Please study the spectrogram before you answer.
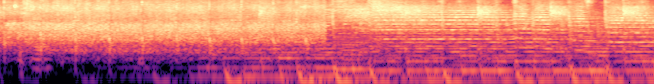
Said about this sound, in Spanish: Y simplemente eso, quería dar un, aplauso de vuestra parte a...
